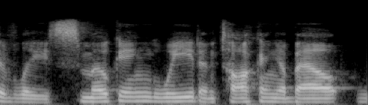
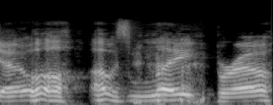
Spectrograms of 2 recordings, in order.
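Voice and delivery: put-on pitched-up California stoner accent; 5 semitones higher than usual. Imitate a guy on the show who sounds like a giant stoner, in a california stoner voice. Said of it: "the total, like, California, like ... that sort of voice".

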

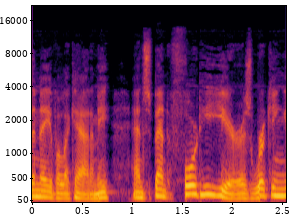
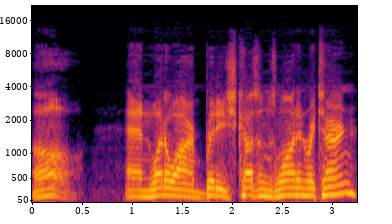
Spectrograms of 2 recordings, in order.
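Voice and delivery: openly suspicious, probing tone; 2 semitones higher than usual. A man answers his colleague's news, asking suspiciously. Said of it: "Greer asked suspiciously".

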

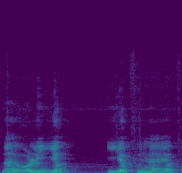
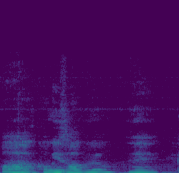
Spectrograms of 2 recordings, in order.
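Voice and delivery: utterly exhausted, weary, worn-out tone; 5 dB quieter than usual. Recounting an intercom call, imitating a very tired man. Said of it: "되게 지친 말투로".

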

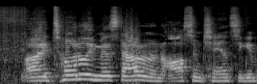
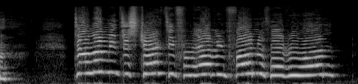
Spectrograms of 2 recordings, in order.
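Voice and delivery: put-on high, bad girly voice. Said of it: "go back to the shitty voice".

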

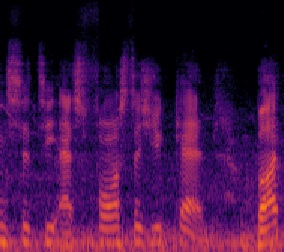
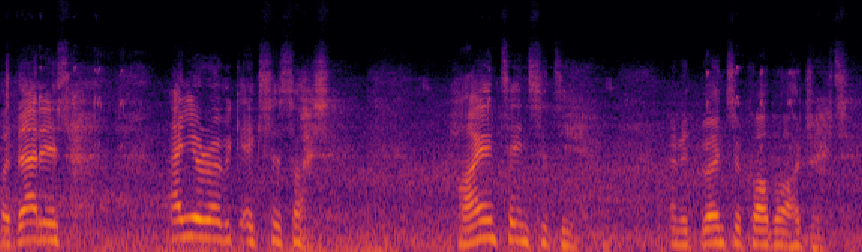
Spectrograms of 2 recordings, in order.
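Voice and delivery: breathless, winded, panting speech; 3 dB louder than usual. Speaking to viewers right after finishing an exercise set, out of breath. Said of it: "I'm very out of breath at the moment".

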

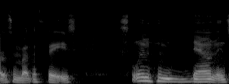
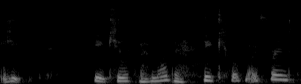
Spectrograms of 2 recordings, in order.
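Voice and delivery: mock sobbing through the words, high and tearful; 6 semitones higher, 4 dB quieter than usual. Retelling a what-if where Kogan snaps back at Obito: imitating Kogan crying. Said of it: "he's crying like".

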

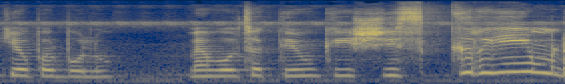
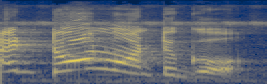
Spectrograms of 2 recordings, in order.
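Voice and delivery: high, weepy, tearful crying voice; 7 semitones higher, 4 dB louder than usual. Acting out what someone said to her while crying: imitating a tearful crying voice. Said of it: "कम से कम मैं उसकी आवाज़ थोड़ी बहुत imitate कर रही हूं ताकि आपको एक आइडिया आ जाए कि उसने ऐसे बोला था मुझे".

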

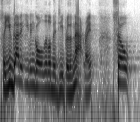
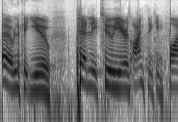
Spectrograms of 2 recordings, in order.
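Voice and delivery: mock pompous, put-on voice. Mocking own planning ahead: mock pompous voice. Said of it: "I sound, like, all pompous right now".

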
